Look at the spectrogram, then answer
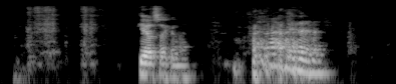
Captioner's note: members chuckling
